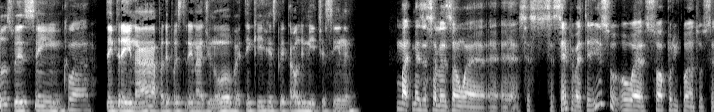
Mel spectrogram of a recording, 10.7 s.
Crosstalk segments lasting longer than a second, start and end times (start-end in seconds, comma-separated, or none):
none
